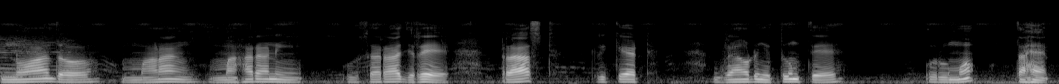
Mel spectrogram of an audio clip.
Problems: background sounds at intervals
